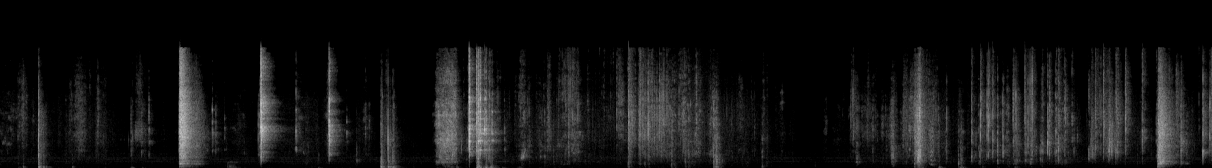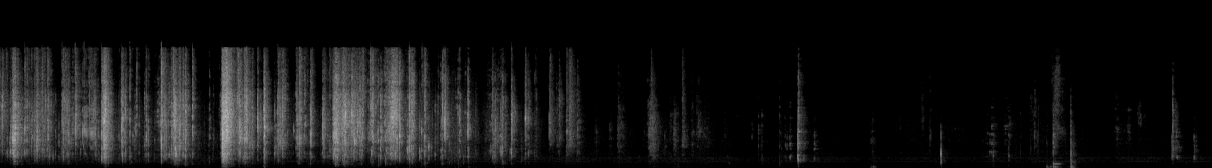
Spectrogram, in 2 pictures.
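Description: Clear plastic wrapping on trading card packaging being torn open and crinkled by hand: several sharp snaps in the first few seconds, then about ten seconds of dense crinkling, then a few light clicks.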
